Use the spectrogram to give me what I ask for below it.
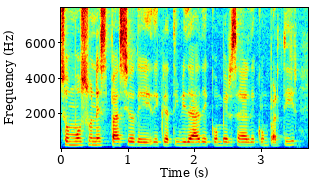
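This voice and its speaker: A woman speaks at a medium pitch and a moderate pace. Her intonation is monotone and flat. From Guerrero, Mexico (Chilpancingo); Guerrero, Mexico. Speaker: museum staff and visual artist; guest. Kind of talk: studio interview. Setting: studio. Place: studio. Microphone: lapel.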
